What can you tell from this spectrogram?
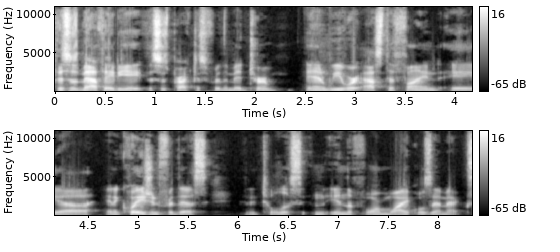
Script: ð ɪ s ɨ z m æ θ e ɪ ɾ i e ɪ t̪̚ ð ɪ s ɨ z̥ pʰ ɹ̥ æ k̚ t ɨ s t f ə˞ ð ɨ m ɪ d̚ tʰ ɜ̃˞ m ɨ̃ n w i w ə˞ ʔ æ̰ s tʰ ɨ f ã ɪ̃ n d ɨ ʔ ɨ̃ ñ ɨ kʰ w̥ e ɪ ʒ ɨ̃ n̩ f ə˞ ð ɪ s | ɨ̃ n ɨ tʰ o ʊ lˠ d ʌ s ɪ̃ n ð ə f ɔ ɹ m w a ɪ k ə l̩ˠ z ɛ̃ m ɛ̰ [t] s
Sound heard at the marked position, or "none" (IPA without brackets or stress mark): k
